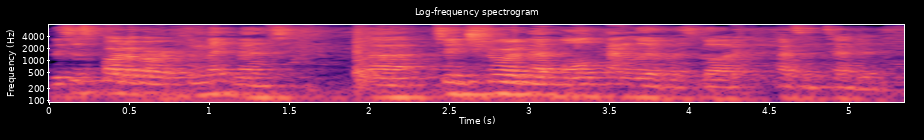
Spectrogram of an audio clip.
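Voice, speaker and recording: Male official, mid-pitched, formal speech in short segments; distant, noisy recording. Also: steady tone, a little slow. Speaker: visiting organization official giving a speech. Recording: echoey, distant, noisy public address.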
